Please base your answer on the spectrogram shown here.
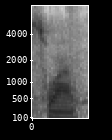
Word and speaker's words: suave: to understand that there's there's a Latin pronunciation and a French pronunciation of that word suave.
